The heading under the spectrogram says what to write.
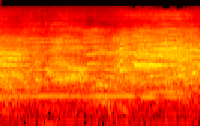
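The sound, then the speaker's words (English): A wrestling crowd cheers steadily, a dense wash of many voices shouting and whooping at a sustained, fairly loud level for the whole few seconds, with no single voice standing out. “Ah, crowd is happy about that.”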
